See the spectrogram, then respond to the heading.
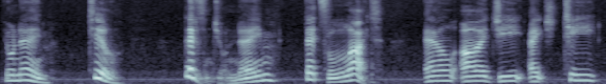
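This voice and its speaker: A man voicing an excitable, flustered, easily amazed character with exaggerated astonishment in an amateur comedy audio play. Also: high-pitched, drawn-out words, long pauses, voice pushed up, heavily acted.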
